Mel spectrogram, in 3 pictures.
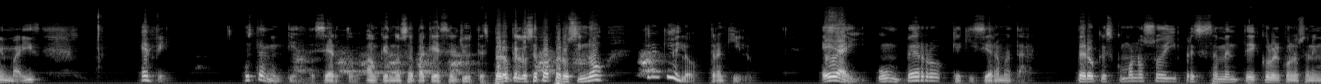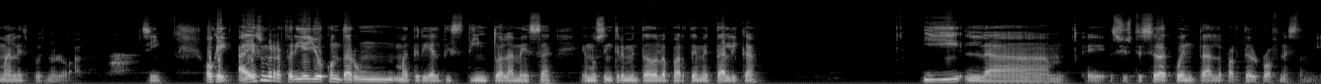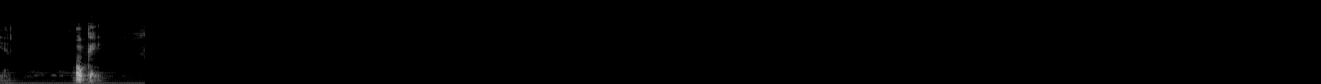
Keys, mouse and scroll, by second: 0.2 ctrl+middle click, 0.3-1.4 ctrl+middle drag, 2.4 shift+middle click, 3.1 s, 5.3 click, 5.7 Tab, 6.3-7.6 scroll down 3, 7.6 shift+middle click, 8.1 middle click, 8.7 shift+middle click, 9.5 shift+middle click, 9.8-10.4 scroll up 1, 10.5-11.7 middle drag, 12.1 shift+middle click, 12.9 click, 13.4 click, 16.5 click, 17.1 click, 17.9-19.0 drag, 21.5 click, 25.4-26.3 scroll down 1, 26.3-27.3 shift+middle drag, 27.5 scroll up 1, 28.2-28.7 scroll up 1, 30.0-32.1 ctrl+shift+middle drag, 33.0-37.4 drag, 37.2-38.2 scroll down 2, 38.7 middle click.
